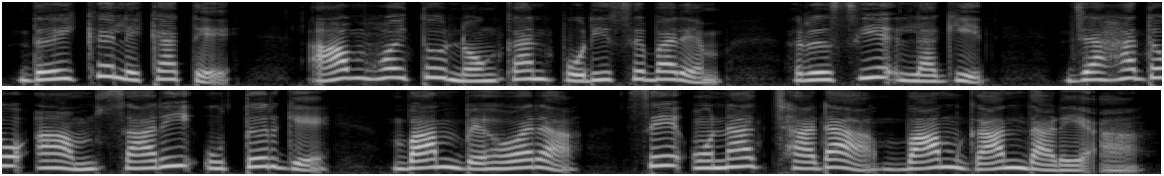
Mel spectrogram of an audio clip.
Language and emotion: Santali, neutral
